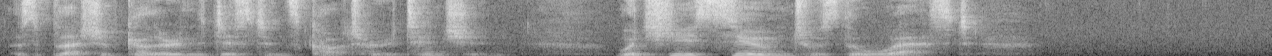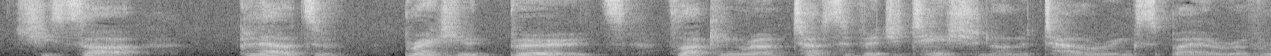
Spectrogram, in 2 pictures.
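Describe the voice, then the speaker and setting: A man delivers dramatic narration of a fantasy novel like a stage performance. His reading is hammy and theatrical, at a very unhurried pace. Music runs underneath. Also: medium pitch, vocal fry, a bit bright, a little hiss or hum, low-quality recording. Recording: music behind the voice.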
